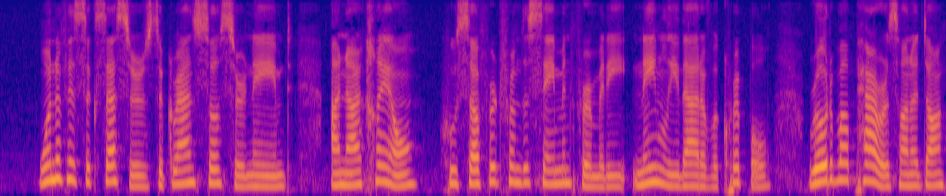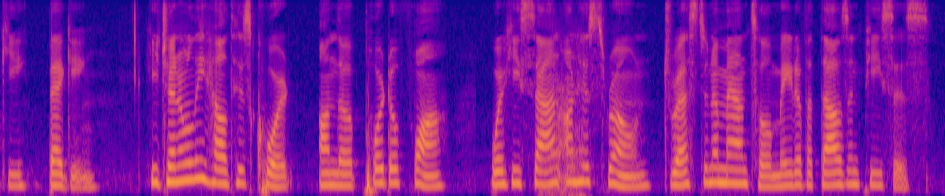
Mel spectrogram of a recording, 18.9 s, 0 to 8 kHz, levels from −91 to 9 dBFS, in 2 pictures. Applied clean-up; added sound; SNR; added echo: none; Growling; 17 dB; none.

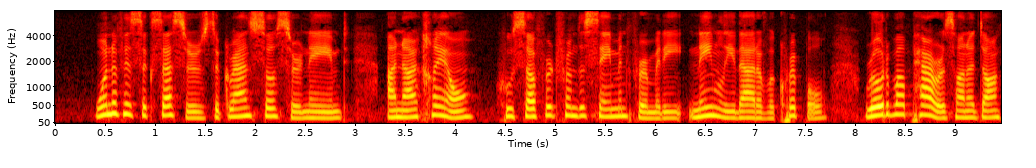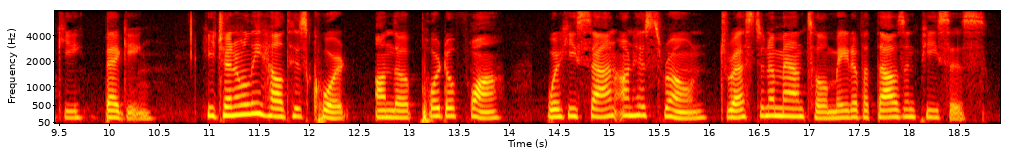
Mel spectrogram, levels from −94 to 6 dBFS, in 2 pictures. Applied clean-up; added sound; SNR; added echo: none; none; none; none.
